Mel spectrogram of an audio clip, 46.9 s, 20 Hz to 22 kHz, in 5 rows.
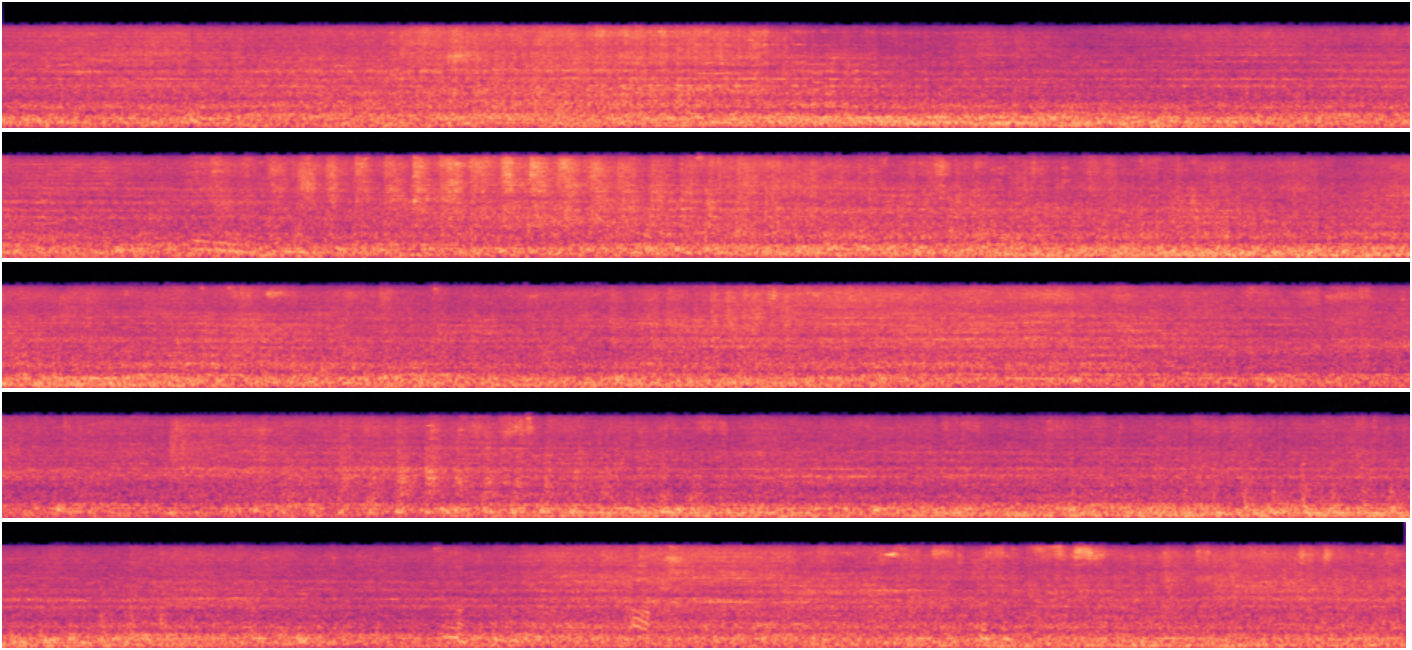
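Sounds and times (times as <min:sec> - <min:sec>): freight train cars rumbling: 0:00.0 - 0:46.9
wheels clacking over rail joints: 0:00.3 - 0:08.1, 0:28.5 - 0:40.1.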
